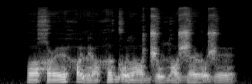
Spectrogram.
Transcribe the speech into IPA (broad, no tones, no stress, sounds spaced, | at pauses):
oː χ ɹ ʏː h ɔ̰ lʲ ɔː h ɤ ɡ o̰ l ɔː d͡ʒ u ʎ ɔː ʒ ə ɹ o̰ ʒ ʏː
